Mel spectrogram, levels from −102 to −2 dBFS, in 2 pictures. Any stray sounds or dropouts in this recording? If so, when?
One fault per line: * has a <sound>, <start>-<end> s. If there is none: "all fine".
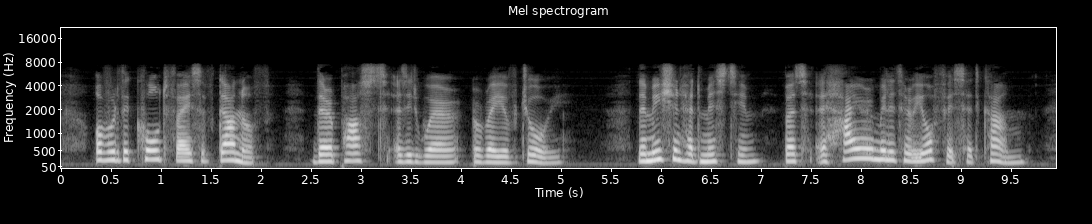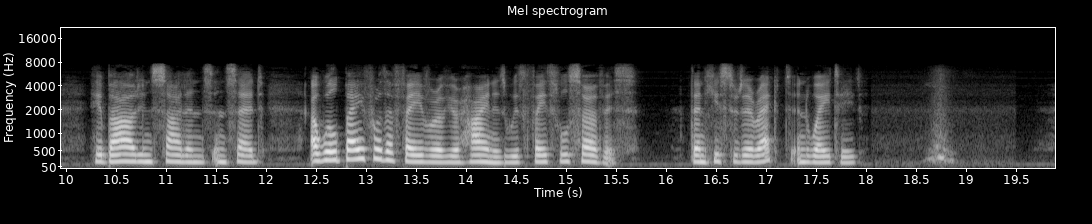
* has a whoosh, 18.5-19.3 s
